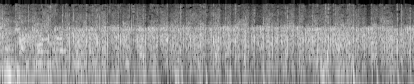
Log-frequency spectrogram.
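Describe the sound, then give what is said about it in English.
Steady, dense applause from members of the press, loud and continuous with no pauses, a sustained wash of many hands clapping at once. “That was the press that broke out in applause.”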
